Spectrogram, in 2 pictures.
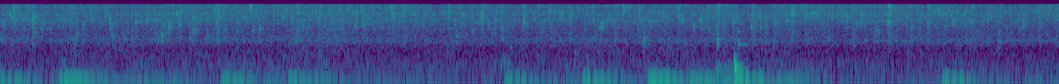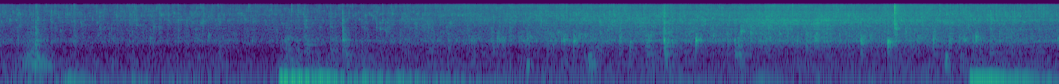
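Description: Chicken tenders frying in canola oil in a pan on the stove, sizzling and crackling, louder in the second half. A sharp knock about ten seconds in and some clattering a few seconds later.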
